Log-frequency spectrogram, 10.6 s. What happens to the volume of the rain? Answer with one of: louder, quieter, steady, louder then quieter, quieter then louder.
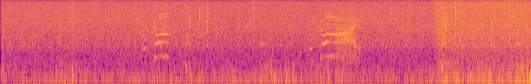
louder.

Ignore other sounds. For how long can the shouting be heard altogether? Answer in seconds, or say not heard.
2 s.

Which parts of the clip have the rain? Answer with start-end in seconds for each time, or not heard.
0.0-10.5.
